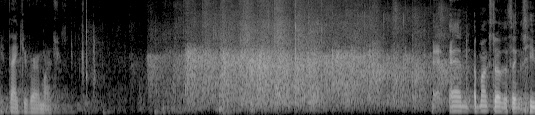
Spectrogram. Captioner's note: applause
